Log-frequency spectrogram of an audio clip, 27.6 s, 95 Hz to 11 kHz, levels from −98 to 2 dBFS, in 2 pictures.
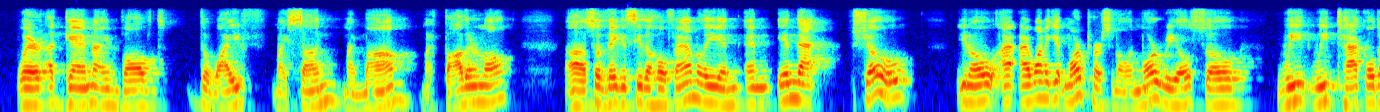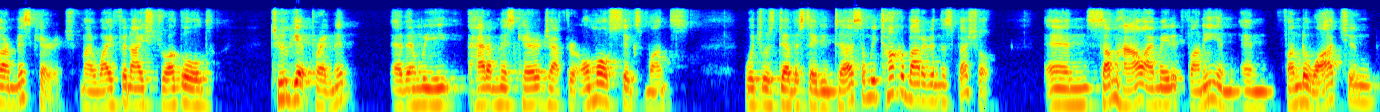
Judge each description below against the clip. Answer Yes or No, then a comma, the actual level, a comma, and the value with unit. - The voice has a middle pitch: No, low, 130 Hz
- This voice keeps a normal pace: Yes, average, 185 wpm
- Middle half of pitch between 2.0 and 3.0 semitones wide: Yes, narrow, 2.6 semitones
